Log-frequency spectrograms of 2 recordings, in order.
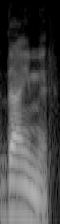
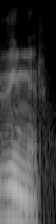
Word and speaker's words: dimmer: ¿Quiénes pensaban que se dice dimer? Se dice dimmer, ¿ok? Porque lleva dos M. Si fuera una sola M se pronunciaría distinto.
